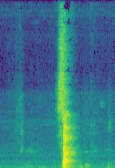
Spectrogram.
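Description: A woman says "So" once, about a second in; the rest is near silence.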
